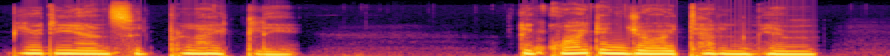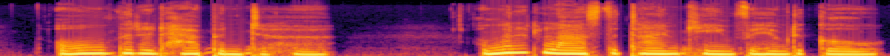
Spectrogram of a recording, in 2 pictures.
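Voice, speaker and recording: A woman reads a sleep story in a low, very mellow voice. She is soft and breathy, often slipping toward a whisper, with a soothing, unhurried delivery. The sound is close and dry. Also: dry recording. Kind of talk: ASMR bedtime story reading. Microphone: close microphone.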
